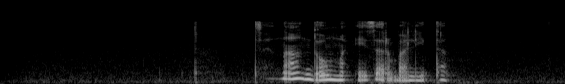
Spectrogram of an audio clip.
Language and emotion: Russian, neutral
